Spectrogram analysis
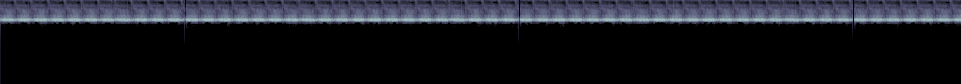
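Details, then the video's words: Crickets on a peaceful summer night in a full-moon farm meadow, sustained high-pitched chirping in a tight regular rhythm near four pulses per second for the whole stretch, otherwise quiet. "Cricket chirping sounds for sleeping"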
